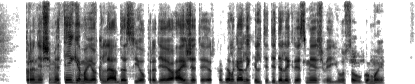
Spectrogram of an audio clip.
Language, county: Lithuanian, Panevėžys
